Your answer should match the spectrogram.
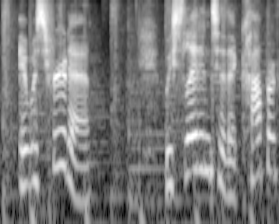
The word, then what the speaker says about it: Fruita: It was Fruita.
